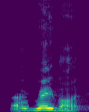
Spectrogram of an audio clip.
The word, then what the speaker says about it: Rabon: Raybon, Raybon. No, I don't think I know him. Phonetic. Okay. And then okay. So it's spelled Rabon. He's just spelling it out so we can say it correctly.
